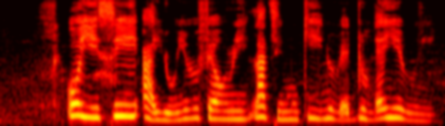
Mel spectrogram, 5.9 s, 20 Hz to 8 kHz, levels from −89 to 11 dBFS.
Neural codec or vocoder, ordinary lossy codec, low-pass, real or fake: none; none; none; real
